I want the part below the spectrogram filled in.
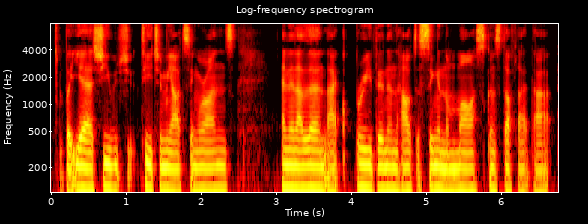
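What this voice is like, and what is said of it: Tired-sounding voice. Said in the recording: “My voice is a bit tired”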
